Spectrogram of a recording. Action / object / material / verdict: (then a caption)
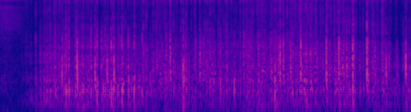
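scrape / foam microphone windscreen / foam / none. Long pink coffin-shaped acrylic nails scratch and tap on large white foam microphone covers, soft and hollow over the capsule, on both sides. After a quiet start, a dense, muffled rustling scrape sets in, full in the low-mids and thin on top, dotted with soft, quick-dying taps.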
